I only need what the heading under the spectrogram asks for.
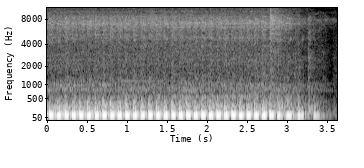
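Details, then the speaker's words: Yamaha Jupiter Z1 after 50 days on Pertalite instead of years of Pertamax, Shell AX7 oil: steady single-cylinder idle putter about three and a half beats a second, then shut off; idle sounds no different, roughness felt only at 40–70 km/h. "Karena kalau dalam kondisi stasioner suaranya itu ya mirip-mirip, bahkan susah untuk dibedain ya, sulit banget. Baik itu yang pakai Pertalite maupun Pertamax, nggak ada bedanya kalau di kondisi stasioner seperti ini, kondisi idle."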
